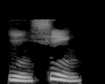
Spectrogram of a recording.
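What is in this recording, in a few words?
"隐性", Mandarin Chinese; hsk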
